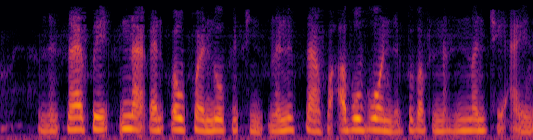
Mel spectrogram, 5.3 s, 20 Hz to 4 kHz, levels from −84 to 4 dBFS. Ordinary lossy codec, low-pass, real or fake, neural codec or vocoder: MP3, 24 kbps; 3.6 kHz; fake; autoencoder, 22.05 kHz, a latent of 192 numbers a frame, VITS, trained on many speakers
